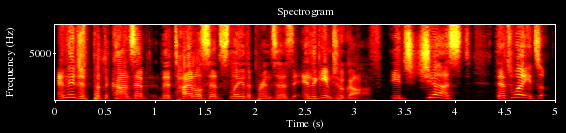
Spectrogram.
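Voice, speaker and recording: A man giving advice as a guest expert in a casual interview, speaking in an animated, informal, self-deprecating way. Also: high voice, fairly quick, no echo. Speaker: guest game marketing expert. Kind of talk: casual interview talk, explaining and advising.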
